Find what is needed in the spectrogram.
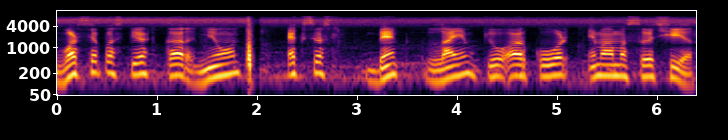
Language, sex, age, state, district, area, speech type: Kashmiri, male, 30-45, Jammu and Kashmir, Ganderbal, rural, read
